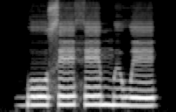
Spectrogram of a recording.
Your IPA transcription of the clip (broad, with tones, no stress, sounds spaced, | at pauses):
ɡ͡b oː˧ s eː˧ h eː˧ m ɨ˧ w eː˧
